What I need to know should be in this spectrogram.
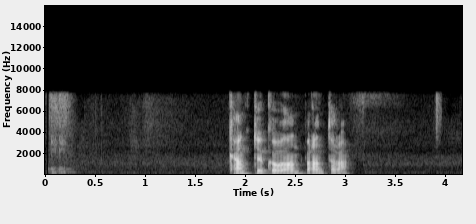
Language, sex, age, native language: Icelandic, male, 20-29, Icelandic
